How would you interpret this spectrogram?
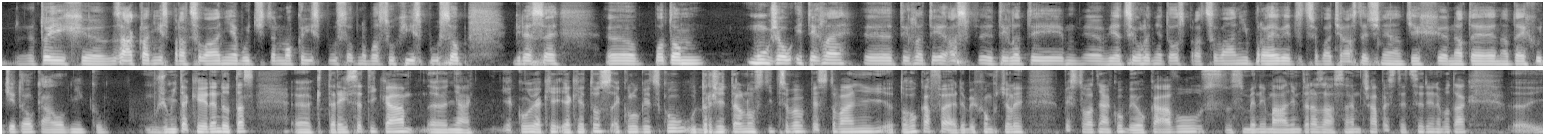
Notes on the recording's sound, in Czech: Science Café venku. Akce probíhá pod záštitou Městské části Praha 2.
